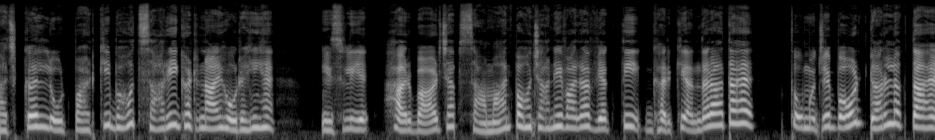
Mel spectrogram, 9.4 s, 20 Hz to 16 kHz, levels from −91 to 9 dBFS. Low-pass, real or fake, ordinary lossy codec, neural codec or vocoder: 14.4 kHz; real; none; none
